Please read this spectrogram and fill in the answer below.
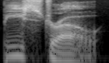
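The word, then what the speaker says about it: Bistreaux: up it's Walk-On's sports Bistro at Harrah's Now Bistro you can tell it's fancy because they don't spell it b-i-s-t-r-o they spell it b-i-s-t-r-e-a-u-x so it's a bistro French I don't know anyways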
